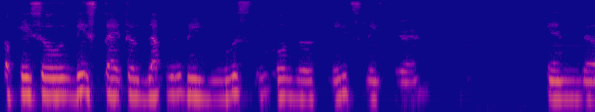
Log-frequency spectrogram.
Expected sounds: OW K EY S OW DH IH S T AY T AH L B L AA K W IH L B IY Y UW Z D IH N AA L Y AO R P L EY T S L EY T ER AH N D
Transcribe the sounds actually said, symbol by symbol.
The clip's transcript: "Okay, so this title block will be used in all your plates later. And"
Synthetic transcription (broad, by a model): OW K EY S OW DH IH S T AY T AH L B L AA K W IH L B IY Y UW S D IH N AA L Y AO R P L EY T S L EY T ER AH N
